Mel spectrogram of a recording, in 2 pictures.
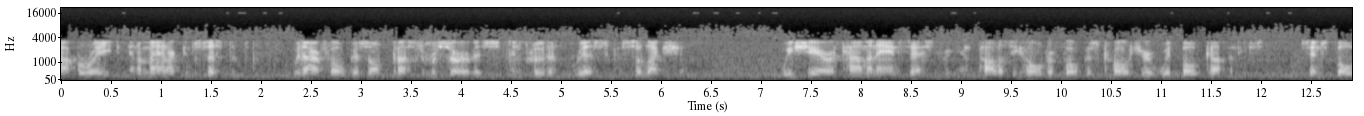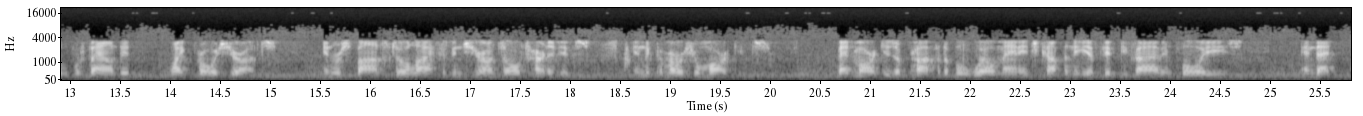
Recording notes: ProAssurance Conference Call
